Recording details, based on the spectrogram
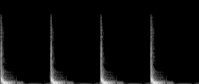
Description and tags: fierce disco punch
a very punchy kick loop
